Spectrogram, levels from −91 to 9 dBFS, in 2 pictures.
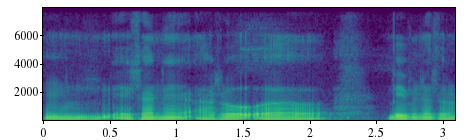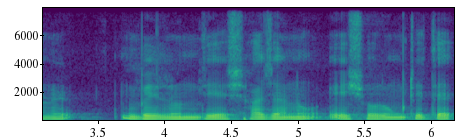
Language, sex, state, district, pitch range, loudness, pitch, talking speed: Bengali, male, Tripura, West Tripura, 110-120 Hz, -18 LUFS, 115 Hz, 125 wpm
